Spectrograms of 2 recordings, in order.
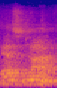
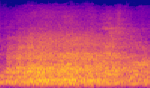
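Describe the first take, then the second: First: Said in the usual way. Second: Loud, laughing attempt at a Boston accent; hammed-up Boston accent, much louder, laughing through it. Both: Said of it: "you can't do it in the Boston accent".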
